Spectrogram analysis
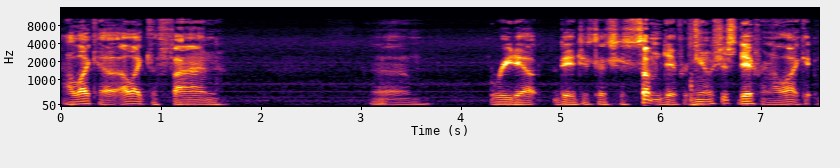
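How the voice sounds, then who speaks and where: A man's voice: very deep voice, steady tone, moderate pace, pauses often. A man giving a casual bench review of gear, plain-spoken and thinking aloud as he goes. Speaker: product reviewer. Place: indoor electronics workbench. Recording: faint background noise.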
